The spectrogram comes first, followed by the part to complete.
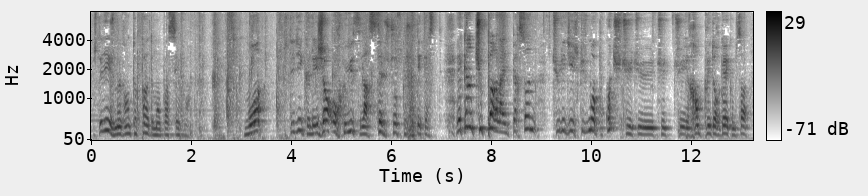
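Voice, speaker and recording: Man, mid-range and mellow, casual preacher: rambling, repetitive, streetwise scolding, Arabic phrases, faint music under. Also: high-pitched, lively intonation, normal speed. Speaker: preacher giving an online religious reminder. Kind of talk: informal spoken religious reminder.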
